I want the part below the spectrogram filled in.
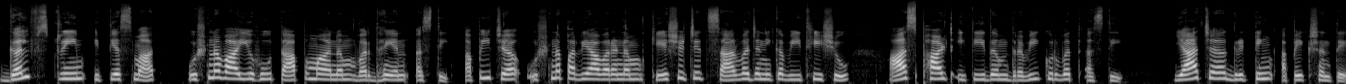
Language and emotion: Sanskrit, neutral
